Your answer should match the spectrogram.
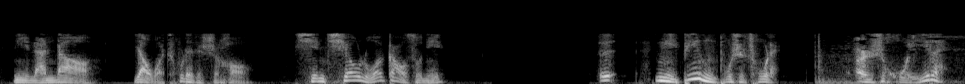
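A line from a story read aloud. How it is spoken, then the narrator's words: Cold. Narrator (Chinese): 女道士冷冷的说道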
